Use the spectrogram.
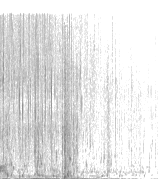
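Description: Carbonated water is poured evenly over a person's head, a soft continuous fizz of tiny crackling bubbles with a brief gush in the middle, settling into quieter hissing; no one speaks.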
